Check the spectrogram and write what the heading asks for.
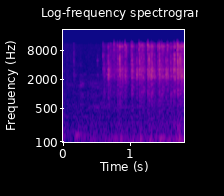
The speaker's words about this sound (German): Hört man mich tippen? Nee. In der Nein. Aufnahme gleich ist es bestimmt drin. Ähm, ja, genau. Also die, die haben halt so ein schönes, befriedigendes Klacken.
